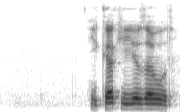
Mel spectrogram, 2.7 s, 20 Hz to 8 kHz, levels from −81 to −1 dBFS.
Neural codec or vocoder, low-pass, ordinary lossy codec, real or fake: none; 7.2 kHz; Opus, 32 kbps; real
